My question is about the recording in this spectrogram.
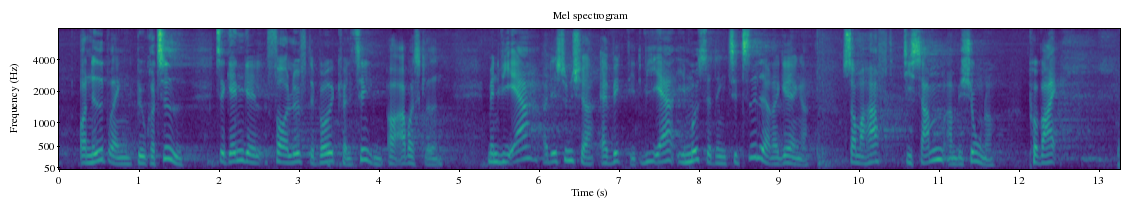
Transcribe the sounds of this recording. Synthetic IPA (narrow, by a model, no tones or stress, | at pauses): ɒ̽ne̝ð̞ˠb̥ʁeŋəb̥yo̝kʰʁɑ̈t͡sʰḭːð̞̩ˠ | t͡sʰe̝lɡ̥enɡ̥el̰fɒ̽æløfd̥əb̥ɔ̽ːð̞ˠəkʰʋælit͡sʰe̝̰ːd̥n̩ɒ̽ʔɑ̈ːb̥ɑ̈ɪ̥skʰlɛ̰ːðˠn̩ | menʋiæɐɒ̽d̥e̝synsjɑ̈ɪʔæɐʋe̝ɡ̥̚d̥id̥ʋiæɐʔimo̝ð̞ˠsed̥ne̝ŋ̩t͡sʰe̝lt͡sʰið̞ˠliɐːʁɛɡ̥e̝̰ɐeŋɐsɒ̽mhɑ̈ɦɑ̈fd̥ːisɑ̈məʔɑ̈mb̥iɕo̝̰ːnɐ | pʰɒ̽ʋɑ̈ɪ̰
